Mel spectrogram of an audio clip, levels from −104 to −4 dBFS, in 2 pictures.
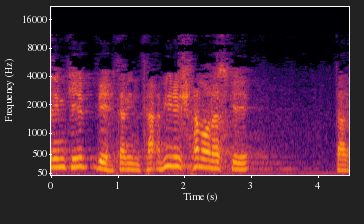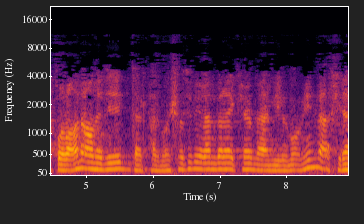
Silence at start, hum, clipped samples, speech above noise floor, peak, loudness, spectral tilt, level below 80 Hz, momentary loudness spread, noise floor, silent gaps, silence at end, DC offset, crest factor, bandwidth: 0 s; none; under 0.1%; 29 dB; -8 dBFS; -28 LUFS; -7.5 dB/octave; -58 dBFS; 11 LU; -56 dBFS; none; 0 s; under 0.1%; 20 dB; 11.5 kHz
